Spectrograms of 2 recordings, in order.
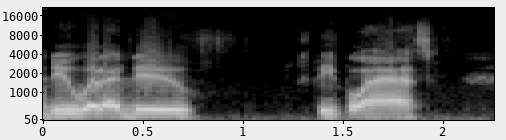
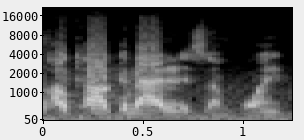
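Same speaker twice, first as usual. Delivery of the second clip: ordinary talk, nothing marked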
